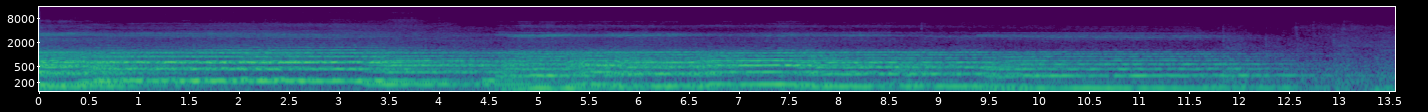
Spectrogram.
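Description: A man sings a slow chant through a microphone in an echoing hall.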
